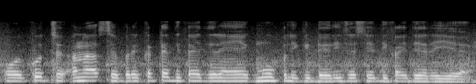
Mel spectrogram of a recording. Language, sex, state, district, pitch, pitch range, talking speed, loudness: Hindi, male, Rajasthan, Bikaner, 155 Hz, 145-160 Hz, 240 wpm, -13 LUFS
